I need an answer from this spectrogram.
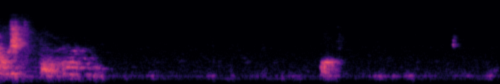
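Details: Cavalier King Charles Spaniel puppies, one month old, playing and wrestling together in a pen. A loud high yelp opens, followed by a rough growling bark. After a pause comes a second sharp yip, then soft pattering and scuffles.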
